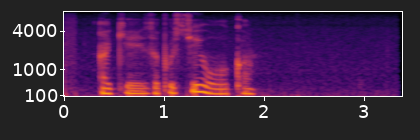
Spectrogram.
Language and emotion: Russian, neutral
